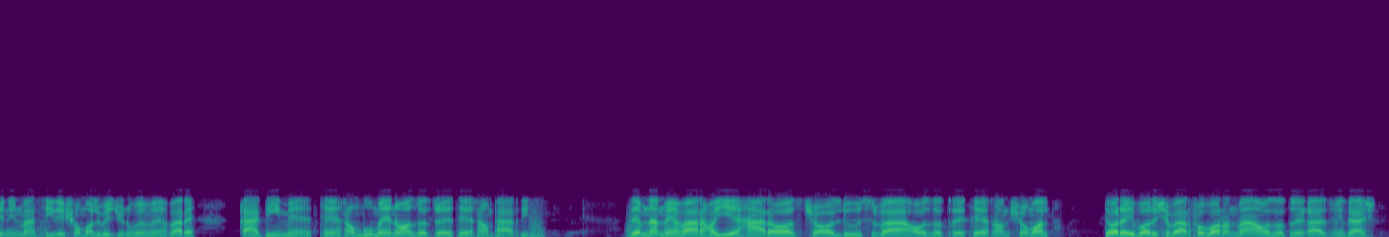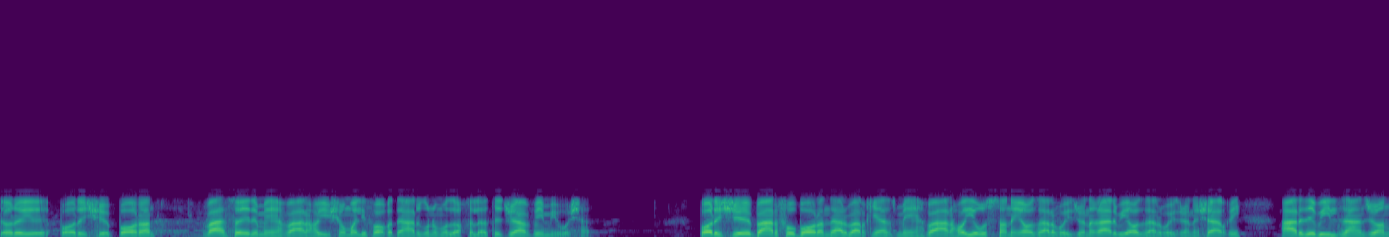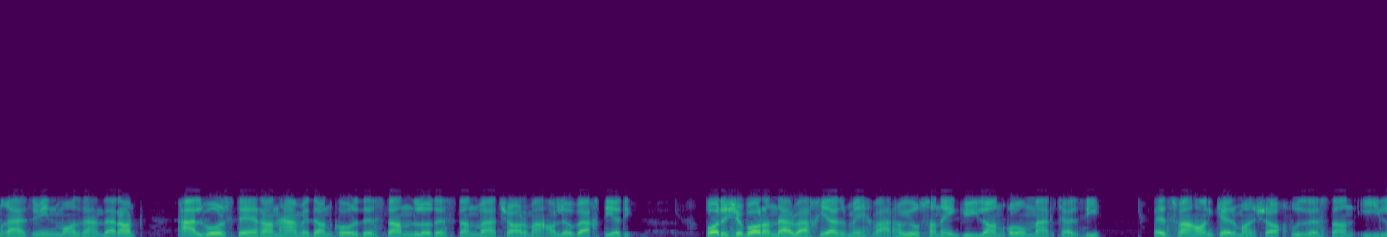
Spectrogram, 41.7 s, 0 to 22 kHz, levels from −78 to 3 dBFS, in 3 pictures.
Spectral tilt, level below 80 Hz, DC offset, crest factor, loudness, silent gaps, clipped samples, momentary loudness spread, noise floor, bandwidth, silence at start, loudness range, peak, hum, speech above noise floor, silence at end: -1.5 dB/octave; -58 dBFS; under 0.1%; 22 dB; -24 LUFS; none; under 0.1%; 8 LU; -68 dBFS; 4.7 kHz; 0 s; 3 LU; -4 dBFS; none; 43 dB; 0 s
